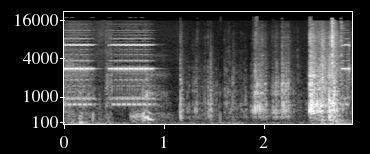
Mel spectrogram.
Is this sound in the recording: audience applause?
no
